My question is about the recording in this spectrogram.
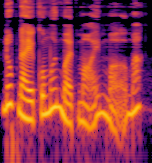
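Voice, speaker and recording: Woman narrating a romance story, steady and dramatic, mellow voice, dry close sound. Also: mid-range voice, fairly quick, breathy edge, no room sound. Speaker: audiobook narrator.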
